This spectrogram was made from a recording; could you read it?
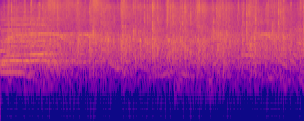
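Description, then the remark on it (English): A crowd at a jazz concert claps and cheers steadily, the dense patter of many hands mixed with a few whistles and shouts, loudest at the start and holding on for the full three seconds. “Invite your friends, invite your family, because we want a huge crowd here making that kind of noise.”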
